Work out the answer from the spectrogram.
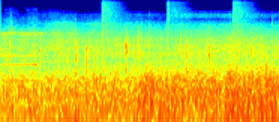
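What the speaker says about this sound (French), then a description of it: "c'est le vent dans la gueule, il est terrible" Strong headwind buffets the microphone while riding a Specialized Turbo Como urban e-bike, a loud steady roar of wind noise with gusty rumble throughout and no speech.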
